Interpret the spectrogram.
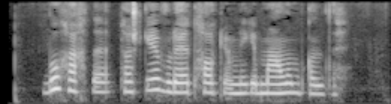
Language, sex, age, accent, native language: Uzbek, female, 18-24, Sirdaryo, Uzbek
